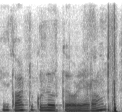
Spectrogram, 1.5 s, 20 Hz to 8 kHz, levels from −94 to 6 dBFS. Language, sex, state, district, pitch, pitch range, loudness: Tamil, male, Tamil Nadu, Nilgiris, 185 Hz, 175-195 Hz, -19 LUFS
